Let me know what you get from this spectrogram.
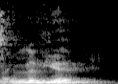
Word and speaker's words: Lemieux: Mr. Is it Lemieux? – It's good enough, Your Honor. – Well, tell me how to say it correctly. – It's Lemieux, but okay. The sounds aren't in American English.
